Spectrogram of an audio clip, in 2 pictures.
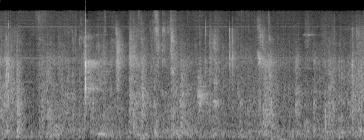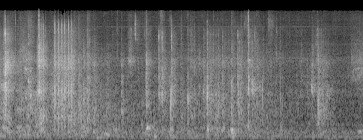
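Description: Several people moving about and sitting down at tables: footsteps on a hard floor, rolling office chairs being pulled out and settled into, and many scattered knocks and thumps of chairs against tables.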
